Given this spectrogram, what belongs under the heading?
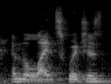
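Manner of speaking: normal talking voice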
